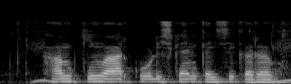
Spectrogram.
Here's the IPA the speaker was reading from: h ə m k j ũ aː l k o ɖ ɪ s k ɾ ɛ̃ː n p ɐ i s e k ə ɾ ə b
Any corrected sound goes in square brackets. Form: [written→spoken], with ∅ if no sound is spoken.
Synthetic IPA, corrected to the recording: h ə m k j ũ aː [l→ɾ] k o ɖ ɪ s k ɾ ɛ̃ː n [p→k] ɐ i s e k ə ɾ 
